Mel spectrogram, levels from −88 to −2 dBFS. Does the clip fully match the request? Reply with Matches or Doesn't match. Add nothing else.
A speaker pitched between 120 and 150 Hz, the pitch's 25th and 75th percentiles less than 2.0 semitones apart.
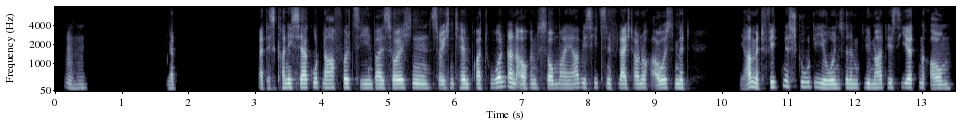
Matches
